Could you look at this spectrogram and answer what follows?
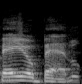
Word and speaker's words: Baobab: Baobab, that's how you pronounce it.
